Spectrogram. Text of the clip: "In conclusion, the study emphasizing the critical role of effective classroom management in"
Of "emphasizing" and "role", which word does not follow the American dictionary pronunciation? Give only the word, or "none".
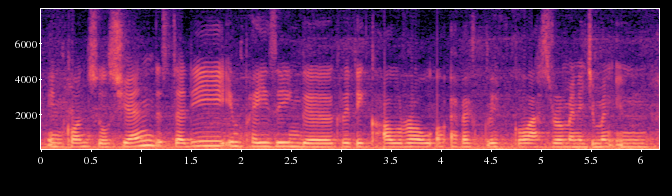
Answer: emphasizing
